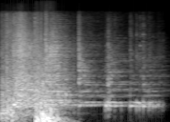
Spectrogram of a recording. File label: ground pre; shakey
